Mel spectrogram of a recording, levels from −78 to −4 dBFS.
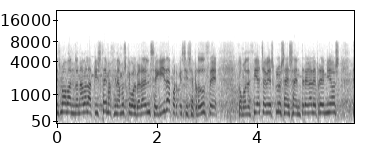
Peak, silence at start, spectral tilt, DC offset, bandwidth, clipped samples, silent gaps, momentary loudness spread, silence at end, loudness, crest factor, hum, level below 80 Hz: -14 dBFS; 0 s; -2.5 dB/octave; under 0.1%; 15 kHz; under 0.1%; none; 4 LU; 0 s; -28 LUFS; 16 dB; none; -66 dBFS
